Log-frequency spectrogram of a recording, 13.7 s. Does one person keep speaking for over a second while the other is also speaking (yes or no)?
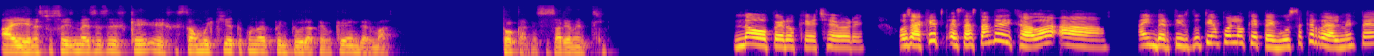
no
